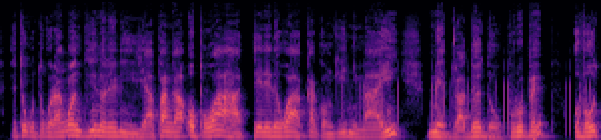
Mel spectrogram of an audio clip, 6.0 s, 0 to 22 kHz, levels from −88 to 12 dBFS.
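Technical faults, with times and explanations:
3.40 to 5.90 s: train of clicks. Over this speech, about twenty similar clicks arrive at roughly 7.2 per second, unevenly spaced and about as loud as the speech itself. The same clicks carry on into the pauses, which separates them from mouth clicks or clipping, and likely comes from interference or a faulty connection.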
